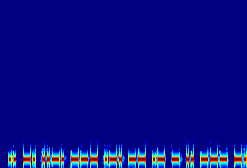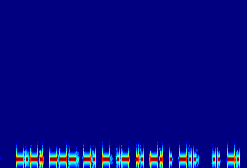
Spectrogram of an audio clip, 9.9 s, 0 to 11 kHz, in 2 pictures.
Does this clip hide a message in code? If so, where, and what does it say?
Yes: Morse code from 0.2 to 9.7 s, heard as a keyed tone, about 25 wpm, 600 Hz. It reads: INFORMATION CONTAINED IN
